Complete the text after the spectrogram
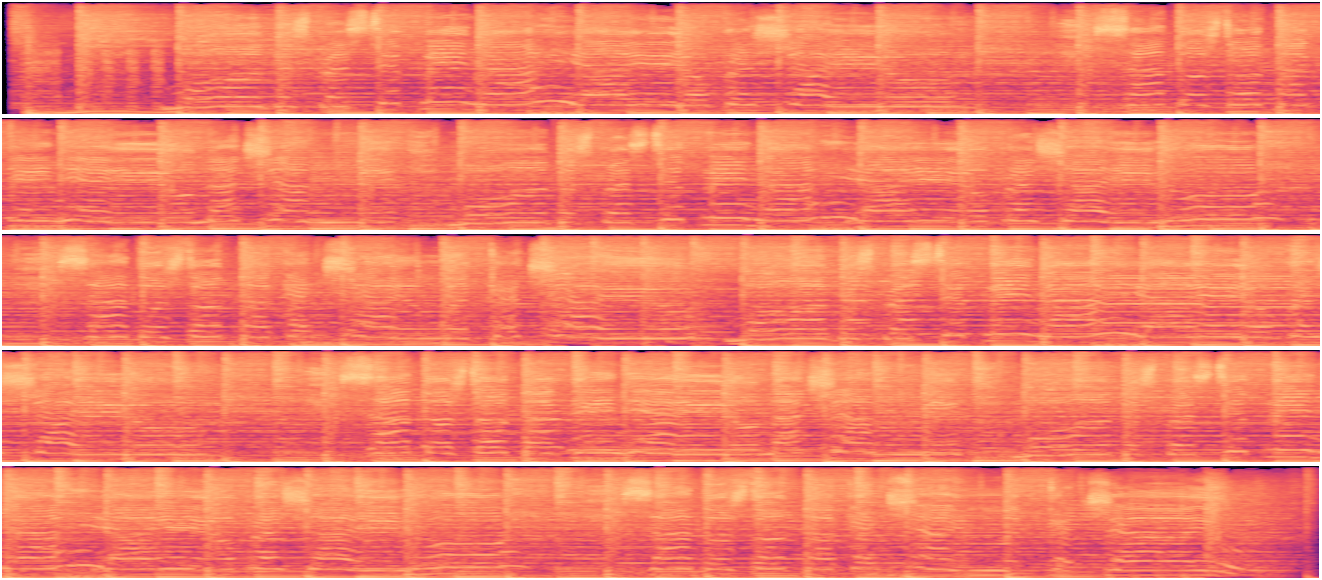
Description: поп
битовые
качающие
